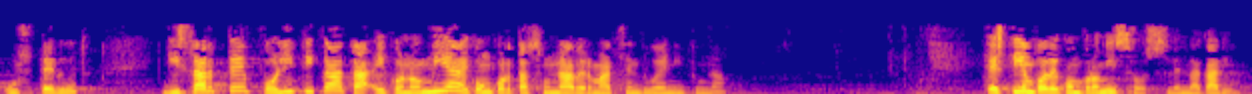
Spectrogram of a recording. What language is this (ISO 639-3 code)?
eus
